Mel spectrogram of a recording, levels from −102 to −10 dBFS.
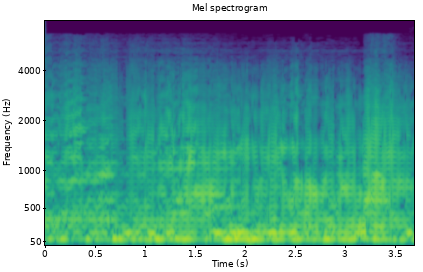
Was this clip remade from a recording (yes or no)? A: yes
